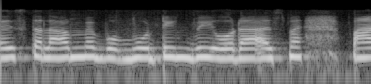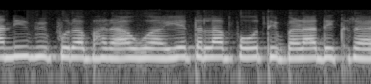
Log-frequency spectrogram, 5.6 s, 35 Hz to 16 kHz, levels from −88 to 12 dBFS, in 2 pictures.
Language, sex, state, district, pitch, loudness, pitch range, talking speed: Hindi, female, Jharkhand, Deoghar, 245 Hz, -12 LUFS, 235-250 Hz, 245 wpm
